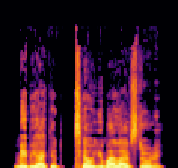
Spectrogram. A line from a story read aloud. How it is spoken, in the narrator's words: Coop laughed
